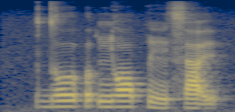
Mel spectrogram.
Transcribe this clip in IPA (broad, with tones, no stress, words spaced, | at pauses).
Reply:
do˦ʊ̯ ʔʊ˦ʔɲɔ˦pĩ˨ sa̰˦˨ɪ̯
